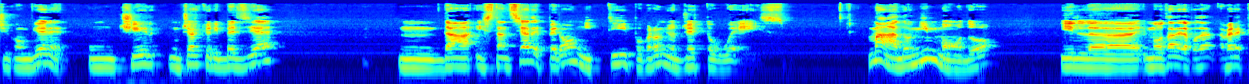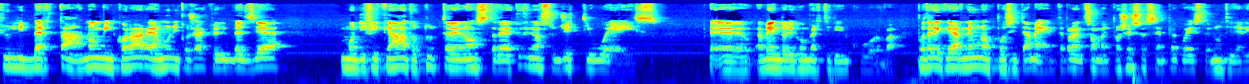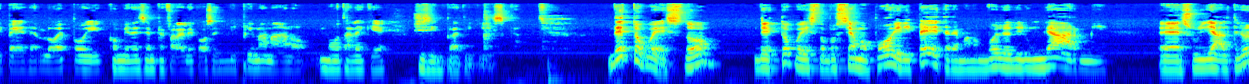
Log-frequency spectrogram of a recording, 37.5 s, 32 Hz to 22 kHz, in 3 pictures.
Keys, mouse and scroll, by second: 31.5-34.5 middle drag, 37.0-37.4 scroll down 1.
